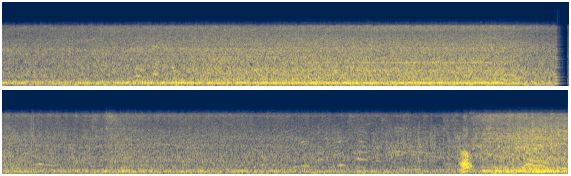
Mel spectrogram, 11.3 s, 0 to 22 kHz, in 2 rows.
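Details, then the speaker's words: 1972 Pontiac Firebird Trans Am 455 V8 at a car show: slow, low burble at idle amid crowd chatter, sagging as if about to stall; won't hold idle, cause unconfirmed. "455. Idling a little low. Sounds like it's stalling out here."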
